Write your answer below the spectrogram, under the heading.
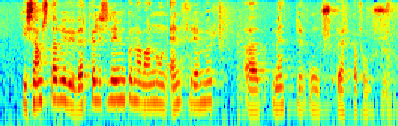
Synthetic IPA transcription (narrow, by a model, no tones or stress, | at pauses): isamst̪aɾvɪvɪðvɛr̥kalisreːviŋkʏnavaɾnunɛ̰nːfɾɛːmʏɾaðmɛn̥t̪ʏnuŋsvɛr̥kafows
